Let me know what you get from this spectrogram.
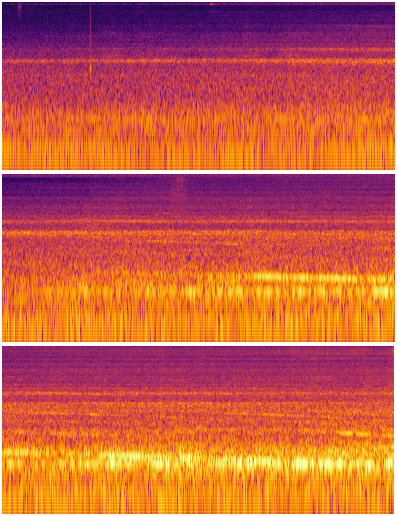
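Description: Suburban electric train approaching and slowing into the platform, growing steadily louder. From about ten seconds in, its motor whine falls in pitch as it brakes.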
